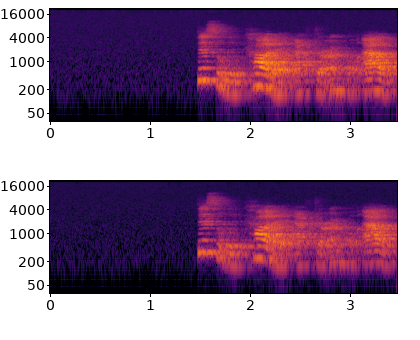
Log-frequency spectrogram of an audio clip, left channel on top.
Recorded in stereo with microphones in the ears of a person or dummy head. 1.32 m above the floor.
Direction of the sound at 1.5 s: 25° left (ahead or behind).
